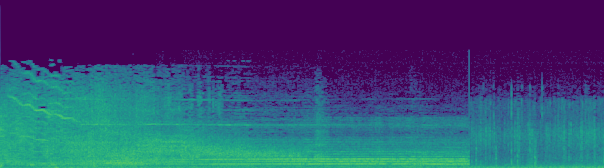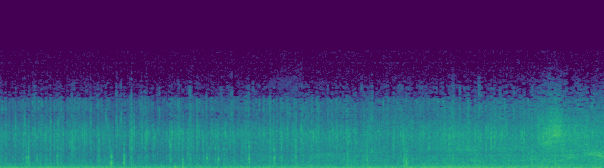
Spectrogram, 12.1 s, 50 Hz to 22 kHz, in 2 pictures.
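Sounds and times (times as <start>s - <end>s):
rushing noise with falling whistle: 0.0s - 4.7s.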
